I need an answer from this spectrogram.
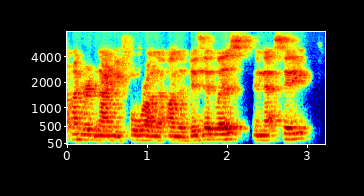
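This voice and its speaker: At a fairly quick pace, a man talks with a slight Southern US accent. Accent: slight Southern twang. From US South, Chattanooga, Tennessee. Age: 40s. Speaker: recreation equipment company representative. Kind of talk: presentation at public meeting. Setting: village board meeting room with audience.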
